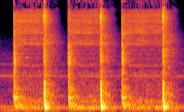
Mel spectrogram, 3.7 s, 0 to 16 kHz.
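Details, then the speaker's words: Fogless coolant mister (FogBuster-type) on Tormach CNC mill, fed full compressor pressure of about 125 psi through the solenoid, rated around 30 psi: three sharp loud air hisses about a second apart, each ending in a pop; owner unsure if normal, suspects a regulator is needed. "that's pretty loud I don't know if that's normal Maybe maybe it is it just seems just seems a little loud kind of a bummer"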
